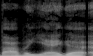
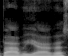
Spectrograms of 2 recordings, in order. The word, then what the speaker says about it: Yaga: This is the Baba Yaga, or if you pronounce it Baba Yaga episode. I pronounce it Baba Yaga, so that's what we're gonna go with today.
